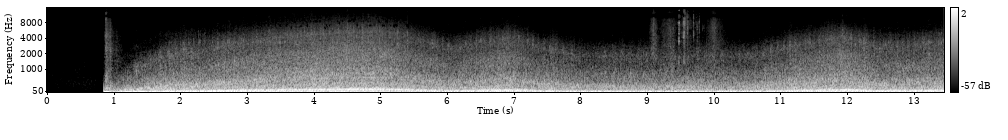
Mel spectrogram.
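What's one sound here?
Tank tracks clank and grind over the ground.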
